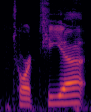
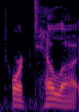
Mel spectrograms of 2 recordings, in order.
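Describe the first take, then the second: First: Said in the usual way. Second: "tortilla" with a hard L sound; pronounced as spelled. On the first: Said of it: "I will use". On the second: Shown as a demonstration. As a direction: say "tortilla" to rhyme with "Godzilla". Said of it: "saying words as how it's spelled".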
